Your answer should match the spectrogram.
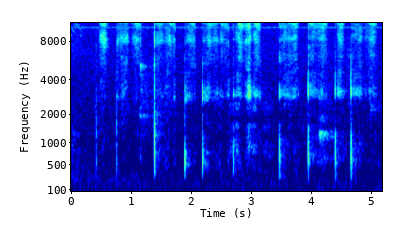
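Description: A hand writes out notes during a physics lecture: many quiet, short scratching strokes and taps in an irregular rhythm, with a few sharper ticks standing out.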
